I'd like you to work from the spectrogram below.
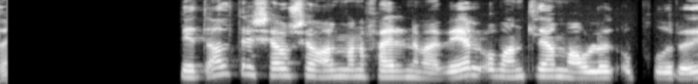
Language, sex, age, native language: Icelandic, female, 70-79, Icelandic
